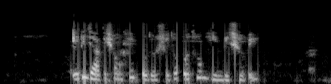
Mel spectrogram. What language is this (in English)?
Bangla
